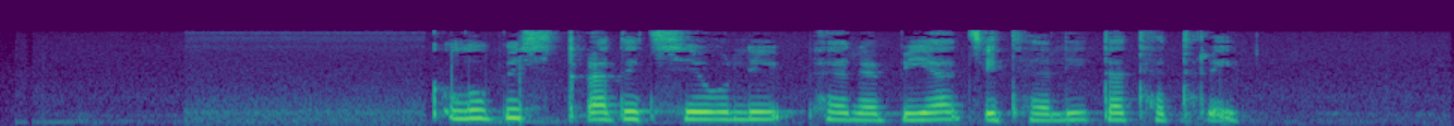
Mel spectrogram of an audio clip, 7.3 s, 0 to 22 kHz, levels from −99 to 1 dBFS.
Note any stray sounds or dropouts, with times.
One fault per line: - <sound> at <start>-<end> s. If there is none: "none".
none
